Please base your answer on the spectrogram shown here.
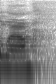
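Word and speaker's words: lame: So I recommend that if you can get a lamb, that you use it. It's spelled L-A-M-E, and it's a really handy tool.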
